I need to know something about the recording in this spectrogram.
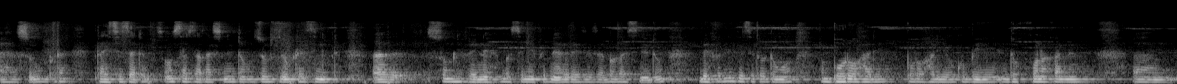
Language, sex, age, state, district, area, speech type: Bodo, male, 18-30, Assam, Baksa, urban, spontaneous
